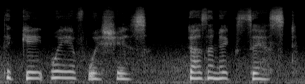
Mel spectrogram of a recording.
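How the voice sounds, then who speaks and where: A soft wistful young girl. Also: sits high, fairly even intonation, slow, a little hiss or hum, poor audio. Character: gentle young girl missing her mother. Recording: game soundtrack music behind.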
